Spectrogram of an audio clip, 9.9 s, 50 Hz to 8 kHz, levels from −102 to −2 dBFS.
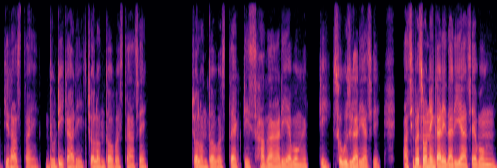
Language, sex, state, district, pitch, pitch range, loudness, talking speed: Bengali, male, West Bengal, Dakshin Dinajpur, 145 Hz, 135-155 Hz, -27 LUFS, 145 wpm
